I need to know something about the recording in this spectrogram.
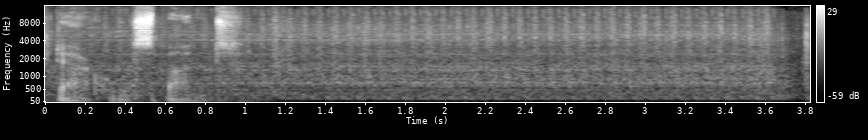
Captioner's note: the sewing machine whirs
